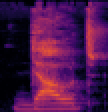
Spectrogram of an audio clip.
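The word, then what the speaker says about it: doubt: Example दिए हैं, कॉम मतलब होता है कंघी, चूम बी साइलेंट रहेगा, मतलब होता है कबर, डाउट बी साइलेंट रहेगा, उसका मतलब होता है शक।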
